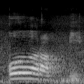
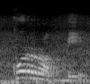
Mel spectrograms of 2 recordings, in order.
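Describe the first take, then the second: First: The L is sounded before the R. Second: The L merges into a doubled R. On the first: It follows the written spelling. "kalau misalnya kita bacanya secara tulisan" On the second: It follows the proper recitation rule. "tapi cara bacanya kan qur rabbi, jadinya melebur"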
